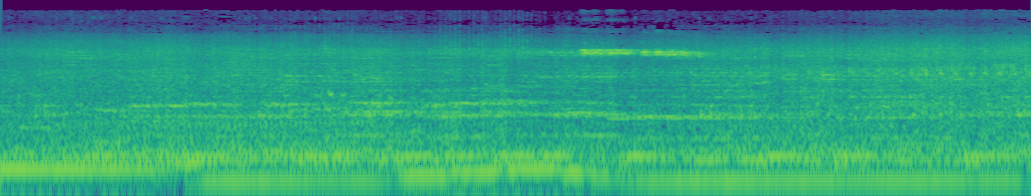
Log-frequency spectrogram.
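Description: Car engines hum as vehicles drive past.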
